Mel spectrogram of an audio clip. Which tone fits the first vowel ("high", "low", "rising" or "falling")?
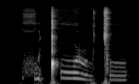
high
